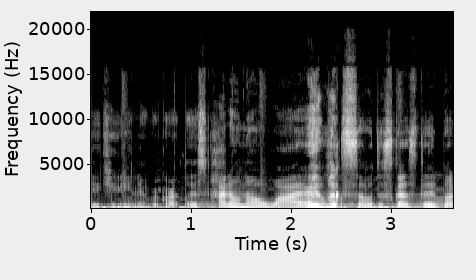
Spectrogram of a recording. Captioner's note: laughs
